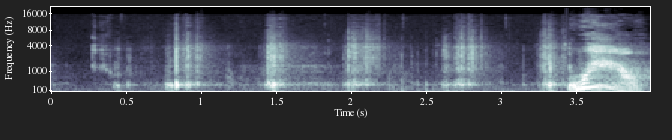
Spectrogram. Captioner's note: pasta crunching loudly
